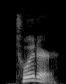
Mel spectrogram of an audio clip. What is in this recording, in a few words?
"twitter", English, neural; animal sounds in english; Stephen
